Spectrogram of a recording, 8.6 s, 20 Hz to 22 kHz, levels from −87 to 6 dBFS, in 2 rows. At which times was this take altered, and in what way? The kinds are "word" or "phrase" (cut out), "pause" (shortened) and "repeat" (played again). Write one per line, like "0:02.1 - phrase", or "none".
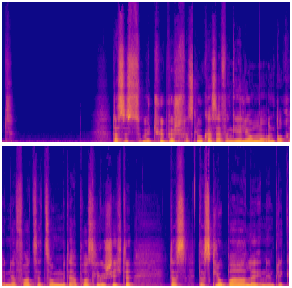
0:02.7 - word
0:04.1 - word
0:07.2 - word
